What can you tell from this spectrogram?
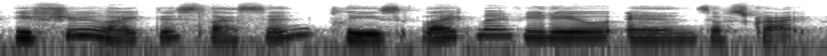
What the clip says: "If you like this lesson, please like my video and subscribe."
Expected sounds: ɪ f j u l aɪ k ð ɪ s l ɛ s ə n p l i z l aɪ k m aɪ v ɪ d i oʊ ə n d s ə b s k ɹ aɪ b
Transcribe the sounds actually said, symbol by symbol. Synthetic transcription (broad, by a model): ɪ f j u l aɪ k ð ɪ s l ɛ s ə n p l i z l aɪ k m aɪ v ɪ d i oʊ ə n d s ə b s k ɹ aɪ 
